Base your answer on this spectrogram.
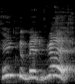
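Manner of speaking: very high falsetto voice throughout the line. Retelling how a director asked for a line like Pee Wee Herman: Pee Wee Herman voice. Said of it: "now can you say the line like Pee Wee Herman?".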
